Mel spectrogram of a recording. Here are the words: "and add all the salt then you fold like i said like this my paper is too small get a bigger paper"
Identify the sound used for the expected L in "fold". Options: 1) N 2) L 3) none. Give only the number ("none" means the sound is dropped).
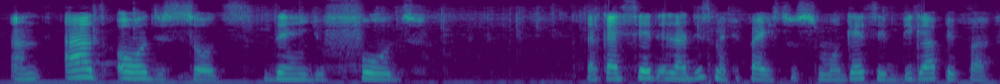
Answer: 3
